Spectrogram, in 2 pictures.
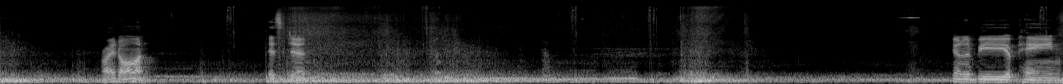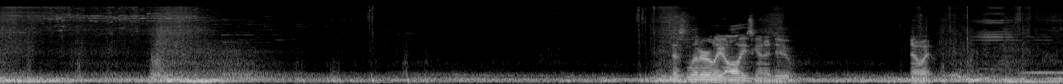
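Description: Game sound effects whoosh and chime.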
